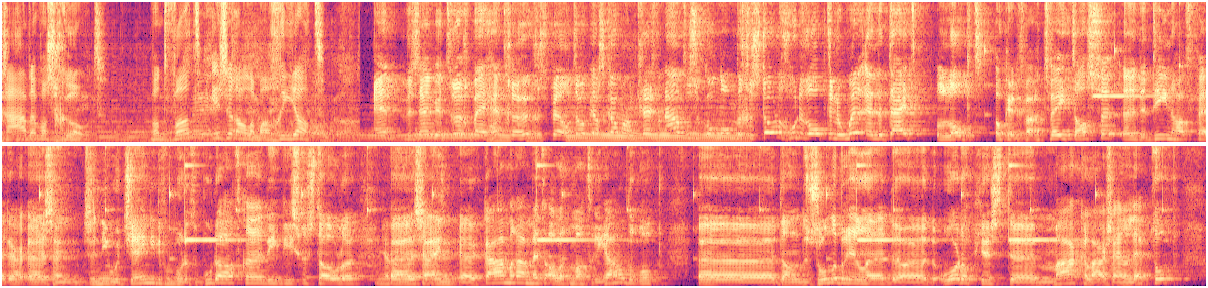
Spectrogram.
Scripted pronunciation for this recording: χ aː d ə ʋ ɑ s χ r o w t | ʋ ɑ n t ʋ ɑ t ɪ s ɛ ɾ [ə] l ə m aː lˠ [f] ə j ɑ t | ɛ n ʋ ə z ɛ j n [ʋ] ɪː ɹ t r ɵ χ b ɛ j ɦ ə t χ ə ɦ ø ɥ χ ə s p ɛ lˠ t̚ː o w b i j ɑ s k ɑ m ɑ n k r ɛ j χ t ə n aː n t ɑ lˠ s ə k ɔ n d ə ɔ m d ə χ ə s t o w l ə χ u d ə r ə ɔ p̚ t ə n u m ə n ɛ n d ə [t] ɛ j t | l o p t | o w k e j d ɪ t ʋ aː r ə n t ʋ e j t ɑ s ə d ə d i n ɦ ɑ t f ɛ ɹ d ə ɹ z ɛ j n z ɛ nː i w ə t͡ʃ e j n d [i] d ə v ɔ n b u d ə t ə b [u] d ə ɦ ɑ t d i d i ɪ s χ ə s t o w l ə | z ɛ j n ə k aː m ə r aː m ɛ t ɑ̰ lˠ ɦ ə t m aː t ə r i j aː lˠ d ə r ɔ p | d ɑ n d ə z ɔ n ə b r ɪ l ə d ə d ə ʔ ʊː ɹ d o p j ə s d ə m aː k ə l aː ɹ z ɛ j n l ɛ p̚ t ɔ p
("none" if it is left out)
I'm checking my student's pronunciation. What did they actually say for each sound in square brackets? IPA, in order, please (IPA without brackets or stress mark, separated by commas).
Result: ɑ, χ, ʋ, t, i, u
